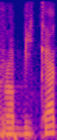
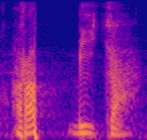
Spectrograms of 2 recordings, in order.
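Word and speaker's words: رَبِّكَ: Fasabbih dan rabbika, bukan rabbika tapi rabbika. Jadi sama seperti 2 huruf yang bersebelahan, fasabbih dan rabbika.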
